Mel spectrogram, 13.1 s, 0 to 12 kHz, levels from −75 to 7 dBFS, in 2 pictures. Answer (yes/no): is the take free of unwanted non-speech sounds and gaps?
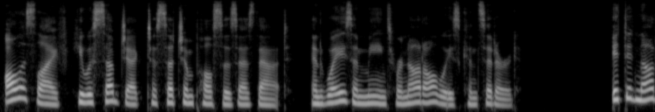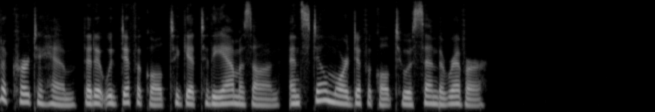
yes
